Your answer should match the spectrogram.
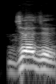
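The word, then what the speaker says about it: judge: जी से पहले डी आ रहा है और हो जाएगा जज।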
